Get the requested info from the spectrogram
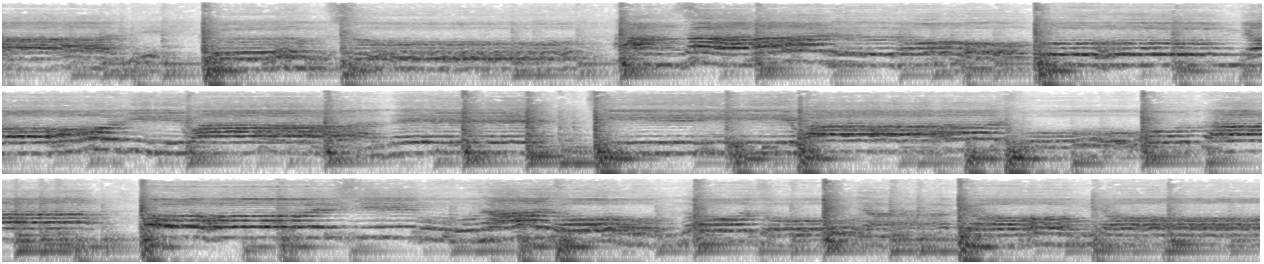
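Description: A woman singing a Gyeonggi minyo (Korean folk song) while accompanying herself on a janggu, the hourglass drum, whose strokes fall as sharp knocks roughly once a second under the melismatic vocal line.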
